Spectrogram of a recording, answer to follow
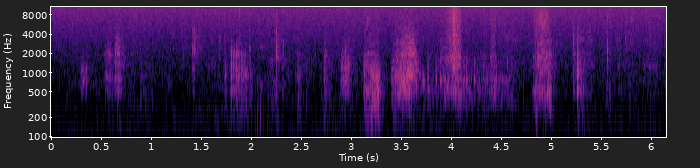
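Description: Faint handling noise: a scattered run of light knocks, clinks and scrapes as metal impact-tool parts and a digital scale are moved about and set down on a workbench, busiest about three to five seconds in.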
